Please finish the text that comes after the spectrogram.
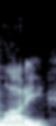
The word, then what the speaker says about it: Laude: It's just my name, Lahy, on YouTube. I've got an Instagram, too. I'll sometimes spell my name phonetically, L A W D, so it's clear how to say it.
